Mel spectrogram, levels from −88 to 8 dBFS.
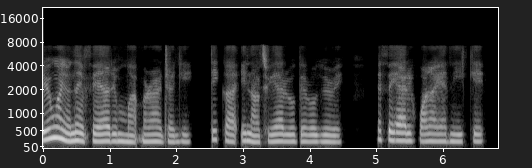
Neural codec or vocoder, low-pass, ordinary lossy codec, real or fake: codec, 16 kHz, about 1 kbps, DyCAST, with the encoder's durations; 7.2 kHz; AAC, 48 kbps; fake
